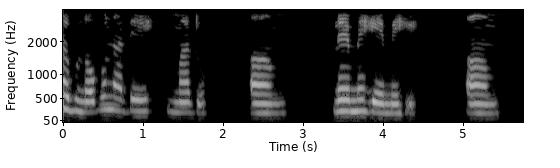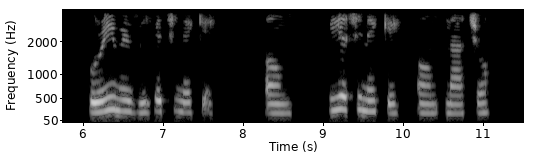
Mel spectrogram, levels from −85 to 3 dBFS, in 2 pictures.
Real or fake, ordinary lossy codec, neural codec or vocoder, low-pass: real; none; none; 3.6 kHz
